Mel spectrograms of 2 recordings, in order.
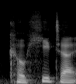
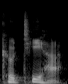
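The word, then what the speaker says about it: Cotija: ken instead of can i will apologize for saying kojita instead of kotiha no i'm not going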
